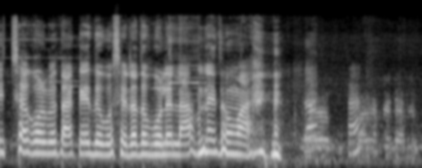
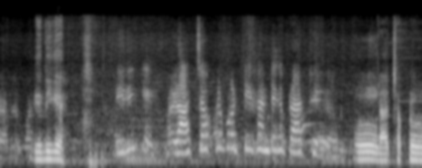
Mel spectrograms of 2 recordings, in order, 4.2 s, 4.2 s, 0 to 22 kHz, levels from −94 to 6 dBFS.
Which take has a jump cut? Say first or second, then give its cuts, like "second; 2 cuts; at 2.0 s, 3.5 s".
first; 1 cut; at 3.0 s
